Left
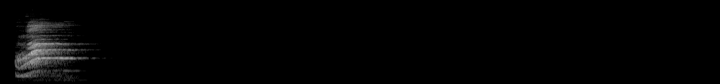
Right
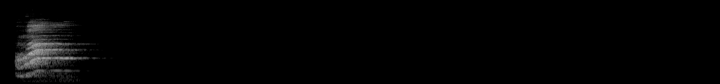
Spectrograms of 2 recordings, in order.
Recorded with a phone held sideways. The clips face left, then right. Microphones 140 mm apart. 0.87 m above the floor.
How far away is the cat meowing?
About 1.7 m.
